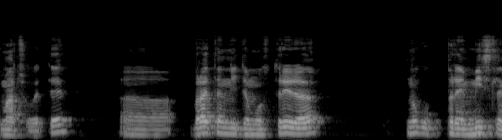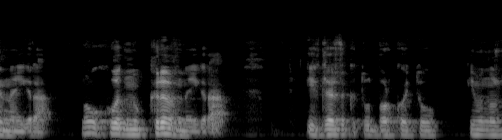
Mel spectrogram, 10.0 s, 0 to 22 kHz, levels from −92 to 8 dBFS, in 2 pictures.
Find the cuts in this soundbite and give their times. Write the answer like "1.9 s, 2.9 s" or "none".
7.9 s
